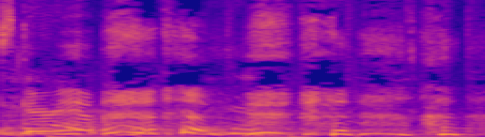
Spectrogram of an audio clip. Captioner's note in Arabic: يضحك كلاهما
